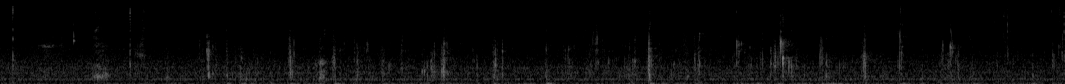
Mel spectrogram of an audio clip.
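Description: Faint mouth sounds of a person biting into and chewing a hot steamed soup dumpling: soft, wet clicks scattered irregularly.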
